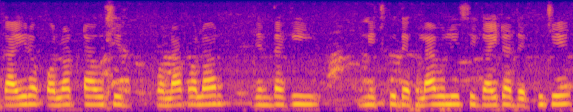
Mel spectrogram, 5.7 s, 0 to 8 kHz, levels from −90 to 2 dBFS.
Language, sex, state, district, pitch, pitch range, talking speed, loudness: Odia, female, Odisha, Sambalpur, 215 Hz, 205-220 Hz, 125 wpm, -14 LUFS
